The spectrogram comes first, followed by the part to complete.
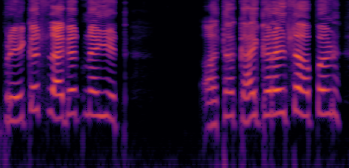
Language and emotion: Marathi, fearful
